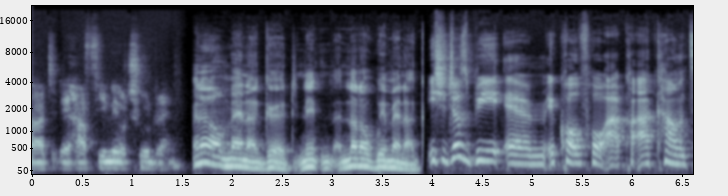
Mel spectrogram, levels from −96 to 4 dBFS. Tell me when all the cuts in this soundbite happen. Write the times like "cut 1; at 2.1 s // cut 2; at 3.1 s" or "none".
cut 1; at 1.5 s // cut 2; at 3.8 s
